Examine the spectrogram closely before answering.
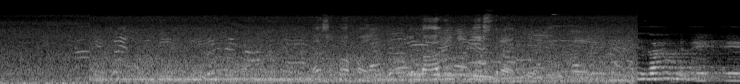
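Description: Children chatter excitedly outdoors.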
